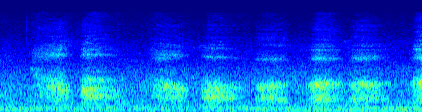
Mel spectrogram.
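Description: A person breathing forcefully in short, repeated gasps, about seven in a row at roughly one a second, as in a breathing exercise of gulping air.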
